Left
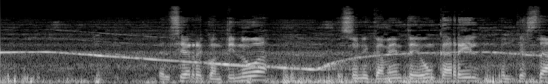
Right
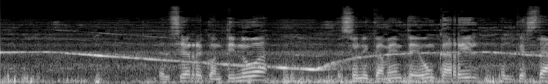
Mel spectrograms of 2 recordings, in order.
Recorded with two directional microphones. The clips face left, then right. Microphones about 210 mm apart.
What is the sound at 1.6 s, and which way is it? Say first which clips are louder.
Speech: even; centre (ahead or behind).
